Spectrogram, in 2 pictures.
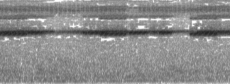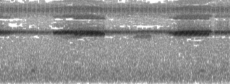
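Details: Crickets chirp at night in summer in high, buzzy trills, each burst lasting about a second with brief pauses between.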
